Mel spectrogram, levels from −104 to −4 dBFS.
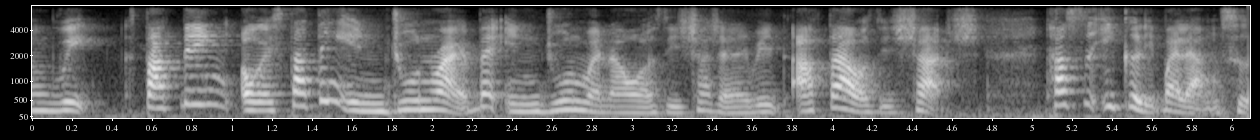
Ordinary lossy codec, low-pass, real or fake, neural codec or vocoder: none; 7.2 kHz; real; none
